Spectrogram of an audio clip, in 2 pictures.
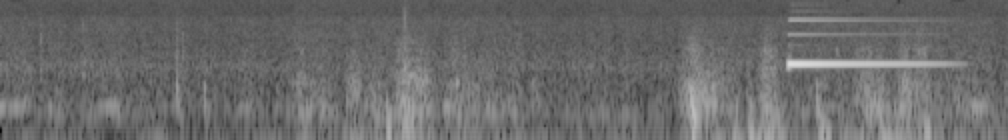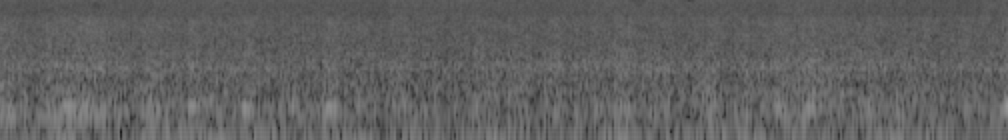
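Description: A single electronic beep, a steady tone just under a second long, about four seconds in, preceded by a couple of soft knocks; otherwise low background noise.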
